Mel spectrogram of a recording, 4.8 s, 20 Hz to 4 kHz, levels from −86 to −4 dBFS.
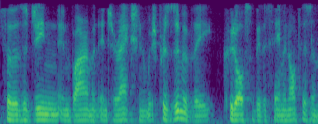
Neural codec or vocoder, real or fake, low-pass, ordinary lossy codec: vocoder, 44.1 kHz, 128 mel bands every 256 samples, BigVGAN v2; fake; 3.6 kHz; MP3, 32 kbps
